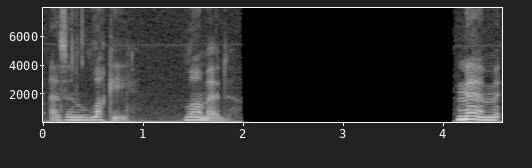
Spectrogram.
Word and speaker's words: mem: Mem is pronounced M as in Mary.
